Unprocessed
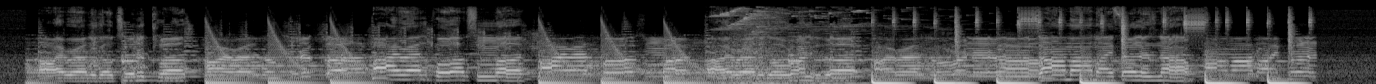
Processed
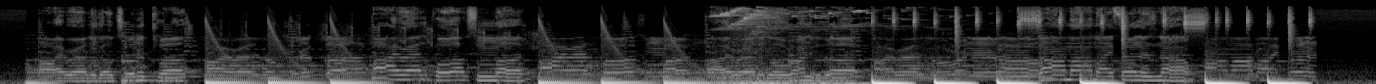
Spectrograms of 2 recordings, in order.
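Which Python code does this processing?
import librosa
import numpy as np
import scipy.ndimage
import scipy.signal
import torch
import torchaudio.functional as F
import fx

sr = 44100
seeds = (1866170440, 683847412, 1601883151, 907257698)

y = fx.curve_eq(x, sr, hz=(110.0, 420.0, 1300.0, 10000.0), db=(0, -16, -25, -1))
y = F.gain(torch.from_numpy(y), 4.5).numpy()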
